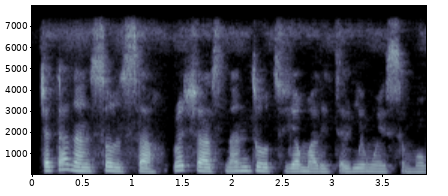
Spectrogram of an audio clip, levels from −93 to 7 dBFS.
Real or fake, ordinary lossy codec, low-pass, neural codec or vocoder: real; none; 7.2 kHz; none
